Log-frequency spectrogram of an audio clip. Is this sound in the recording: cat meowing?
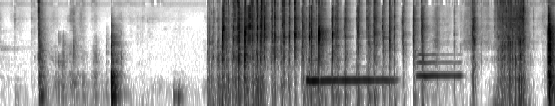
no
